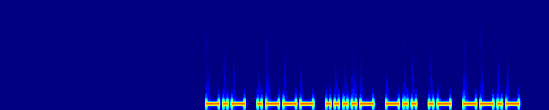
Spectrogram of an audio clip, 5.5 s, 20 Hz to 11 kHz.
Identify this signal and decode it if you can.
Morse code, heard as a keyed tone, about 27 wpm, 700 Hz. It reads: KJ4DAQ
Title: USA Call Signs - 6 Characters - Repeated 3x - 28wpm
